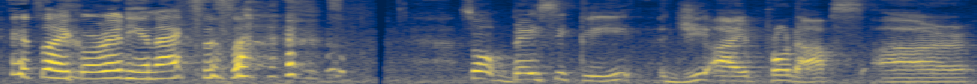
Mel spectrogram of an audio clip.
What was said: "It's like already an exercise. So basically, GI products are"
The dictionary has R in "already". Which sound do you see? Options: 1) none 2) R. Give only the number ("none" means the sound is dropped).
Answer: 2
